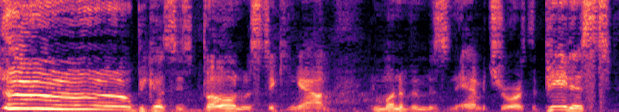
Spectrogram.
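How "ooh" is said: high, loud imitated "ooh" of pain; retelling a kid's painful injury cry, high and loud. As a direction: yelp it like hearing a bone snap. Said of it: "a noise that went basically".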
